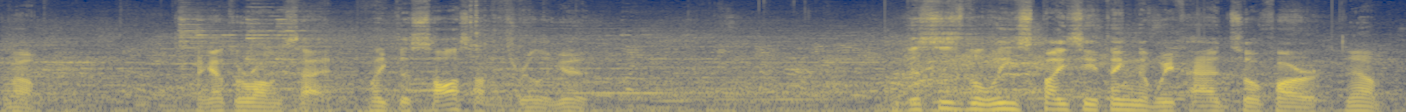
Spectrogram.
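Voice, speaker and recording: A man's voice: lowish voice, moderate pace. A man chatting casually and enthusiastically as he vlogs a food and merch review. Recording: loud music and busy outdoor crowd behind. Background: loud music, crowd.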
